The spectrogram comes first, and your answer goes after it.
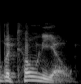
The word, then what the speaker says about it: Bitonio: I believe Joe, might not be the right pronunciation, but Benito? Joel Bitonio. Bitonio, yes. So both of them got extended this week.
